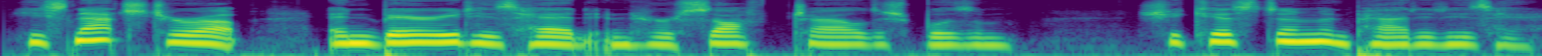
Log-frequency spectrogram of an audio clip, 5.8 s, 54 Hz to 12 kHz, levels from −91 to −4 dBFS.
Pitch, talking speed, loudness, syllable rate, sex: 180 Hz, 205 wpm, -17 LUFS, 5.3 syllables/s, female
